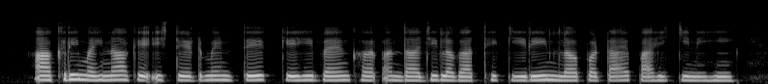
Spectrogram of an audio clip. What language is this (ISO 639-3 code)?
hne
